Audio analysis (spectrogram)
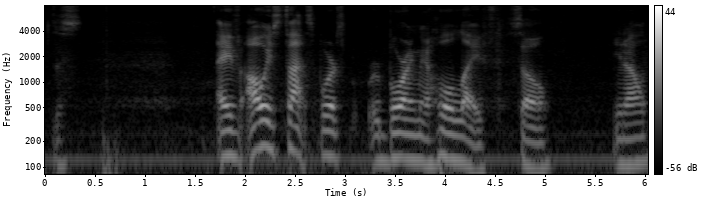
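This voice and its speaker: A man mumbles at a fairly slow pace, with long, frequent pauses and big swings in loudness. His pitch is medium and varies in an ordinary way. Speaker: vlogger. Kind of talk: casual vlog monologue. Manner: mumbling; halting.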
